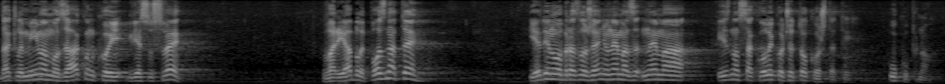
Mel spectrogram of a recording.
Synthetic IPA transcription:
d̪akle̞miːimamo̞zaːko̞nko̞jiɡd̪je̞susʋe̞ | ʋaɾiablepo̞znat̪e̞ | je̞d̪inuobɾazlˠo̞ʒe̞ːɲunemaneːmaizno̞sako̞liko̞t͡ɕe̞t̪o̞ːko̞ʃt̪at̪ḭ | ukupno̰

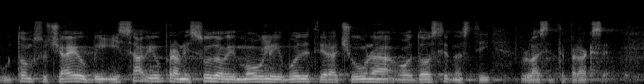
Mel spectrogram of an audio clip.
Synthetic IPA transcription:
ut̪o̞mslut͡ʃajubiʔisaːmiupɾaʋnisuːd̪o̞ʋimo̞ɡliʋo̞d̪it̪iɾat͡ʃuːnaʔo̞d̪o̞sljed̪no̞st̪i | ʋlˠast̪it̪e̞pɾakse̞̰

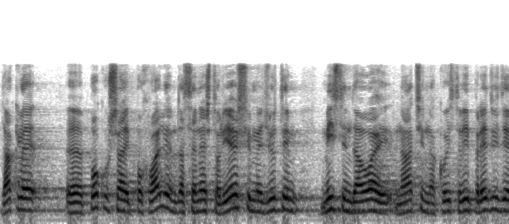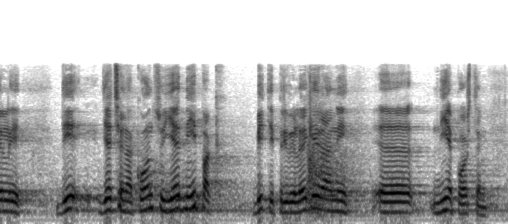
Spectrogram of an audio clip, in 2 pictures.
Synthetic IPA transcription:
d̪akle̞ | po̞kuʃajpo̞xʋaʎuje̞md̪ase̞ne̞ʃt̪o̞ɾje̞ːʃime̞d͡ʑut̪imː | islimd̪ao̞ʋajnaːt͡ʃinːako̞jist̪eʋiːpɾe̞d̪ʋid̪je̞li | d̪ɡd̪je̞t͡ɕe̞nako̞nt̪suje̞d̪niipak | bit̪ipɾiʋile̞ɡiɾani | nije̞po̞ʃt̪en

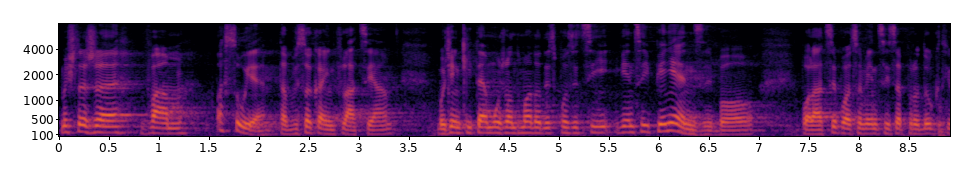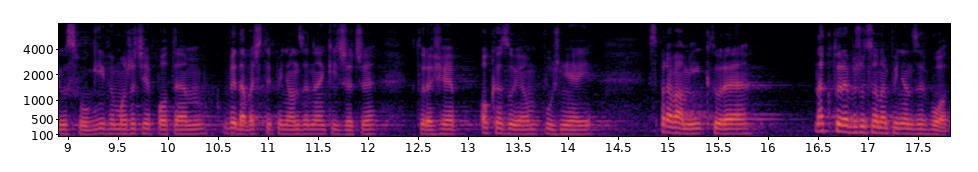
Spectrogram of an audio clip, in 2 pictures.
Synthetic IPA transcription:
mɘɕlɛʐɛvam | pasujɛt̪avɘsɔkainflat̪sʲja | bɔd͡ʑɛŋkʲit̪ɛmuʐɔnt̪mad̪ɔd̪ɘspɔzɘt̪sʲjivʲjɛnt̪sɛjpʲjeɲɛnd̪zɘbɔ | pɔlat̪sɘpwat̪sɔ̃w̃vʲjɛnt̪sɛjzapɾɔd̪ukt̪iuswuɡʲivɘmɔʐɛt͡ɕɛpɔt̪ɛmvɘd̪avat͡ɕt̪ɛpʲeɲɔ̃nzɛnajakʲeʑʐɛt͡ʂɘkt̪uɾɛɕɛɔkazujɔ̃w̃puʑɲej | spɾavamʲikt̪uɾɛ | nakt̪uɾɛvɘʐut̪sɔnɔpʲeɲɔ̃ndzɛvbwɔt̪

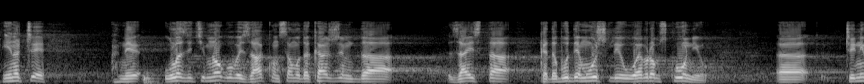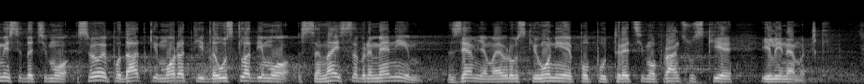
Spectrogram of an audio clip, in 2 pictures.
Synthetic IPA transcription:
inat͡ʂe | nulˠazet͡ɕimno̞ɡooʋajzaːko̞nsamo̞d̪akaːʒemd̪a | zajist̪akad̪abud̪e̞muʃliuevɾo̞pskuuːnijṵ | t͡ʂinimised̪at͡ɕe̞mo̞sʋe̞o̞ʋe̞po̞d̪aːt̪ke̞mo̞ːɾat̪id̪ausklˠad̪imo̞sanajsaʋɾe̞menijim | ze̞mʎamaevɾo̞pske̞uːnije̞po̞put̪ɾet̪simo̞fɾant̪suske | iline̞ma̰t͡ʂke̥

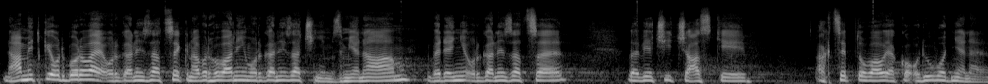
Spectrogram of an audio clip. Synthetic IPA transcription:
naːmɪt̪kɪo̞dbo̞ɾo̞vɛːʔo̞ɾɡanɪzat͡sɛknavr̩ɦo̞vaniːmo̞ɾɡanɪzat͡ʃɲiːmzmɲɛnaːmvɛdɛɲiːo̞ɾɡanɪzat͡sɛ | vɛvjɛt͡ʃiːt͡ʃaːscɪ | ʔakt͡sɛp̚t̪o̞valjako̞ʔoduːvodɲɛnɛ̰ː

